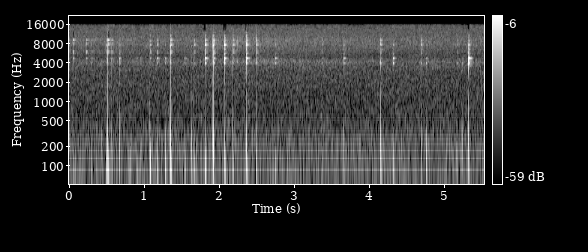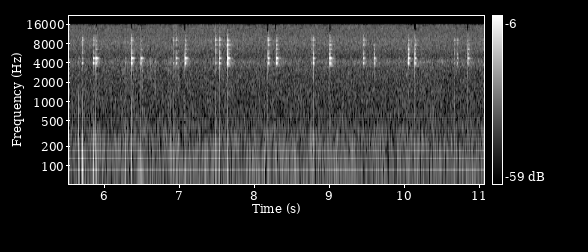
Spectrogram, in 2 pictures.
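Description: Manicured medium-length fingernails tap and clink on the glazed spout of a hollow, medium white ceramic teapot wrapped in a grey knitted wool cozy that leaves only the spout and handle exposed; the pot is then held in both hands. Many short, dry clicks come in an irregular rhythm, each a bright clink with a soft low knock underneath. They die away almost instantly over a quiet, faintly hissy background.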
